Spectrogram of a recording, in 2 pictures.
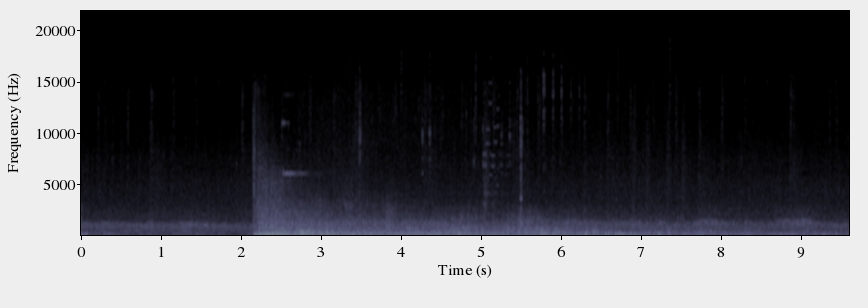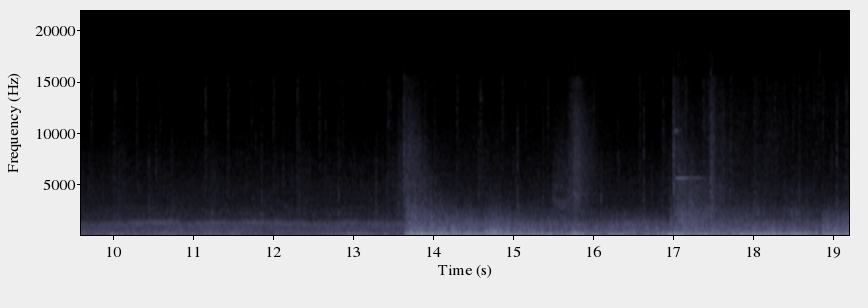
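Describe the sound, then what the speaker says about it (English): Steady heavy rain pours throughout in the video game RimWorld, with two loud rumbling thunderclaps breaking in, one early and one near the end. "And it's raining again."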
